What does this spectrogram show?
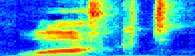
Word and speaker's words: walk: The word is walked. Walked. Okay. One more time. walked. Walked. Excellent. Okay, now remember class, this L in the word walk is silent.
